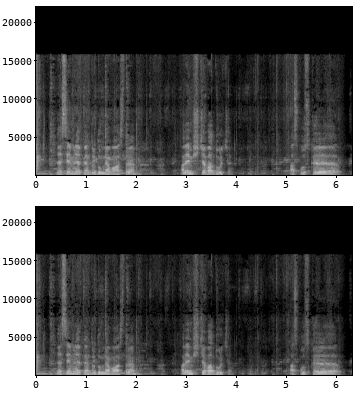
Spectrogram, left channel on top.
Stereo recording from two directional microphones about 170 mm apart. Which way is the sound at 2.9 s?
45° right (ahead or behind).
